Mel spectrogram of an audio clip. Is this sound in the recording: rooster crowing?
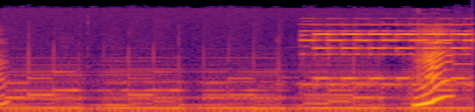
no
